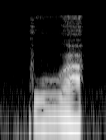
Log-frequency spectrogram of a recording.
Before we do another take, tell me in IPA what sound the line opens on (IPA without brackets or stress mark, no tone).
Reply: k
